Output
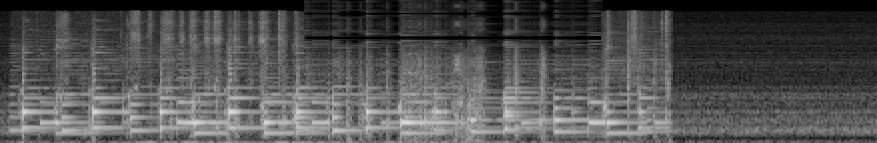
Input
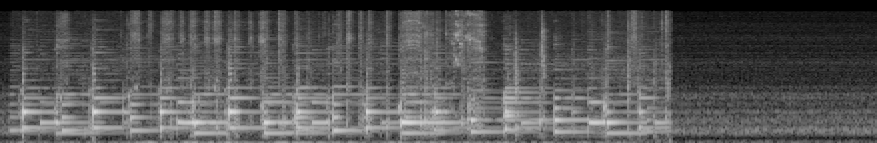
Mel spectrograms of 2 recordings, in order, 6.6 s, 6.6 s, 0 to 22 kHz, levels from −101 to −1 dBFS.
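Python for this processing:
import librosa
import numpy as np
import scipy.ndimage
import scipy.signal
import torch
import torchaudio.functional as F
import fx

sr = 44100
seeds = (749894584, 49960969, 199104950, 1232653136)

y = fx.resample_linear(x, sr, factor=6, at=(2.28, 4.51))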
